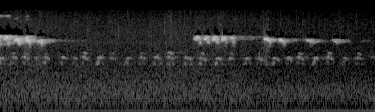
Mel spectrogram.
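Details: Common kingfisher producing strong, very high, rapidly pulsed whistled trills that fade out, heard in three bursts, with steady lower, quick chirping from another caller running underneath throughout.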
